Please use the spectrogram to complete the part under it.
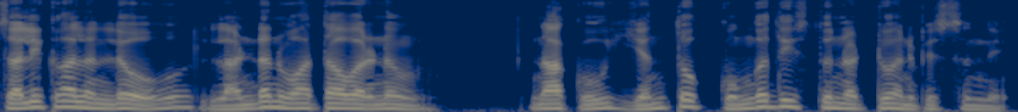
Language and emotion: Telugu, sad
